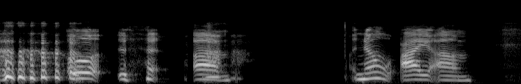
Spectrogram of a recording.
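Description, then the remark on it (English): Someone coughs and clears their throat in a rough, voiced fit: a rapid string of bursts, a brief pause, then another harsh cluster. “I had a train pass me before and now you have a coughing thing.”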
